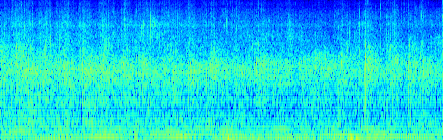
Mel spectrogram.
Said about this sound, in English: Clap your hands if you receive that in the name of Jesus.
